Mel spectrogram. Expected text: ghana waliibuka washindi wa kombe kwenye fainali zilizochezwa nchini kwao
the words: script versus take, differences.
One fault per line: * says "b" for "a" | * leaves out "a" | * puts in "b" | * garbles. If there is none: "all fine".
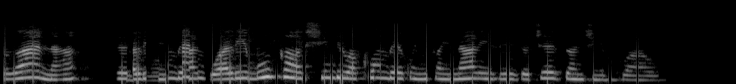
* garbles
